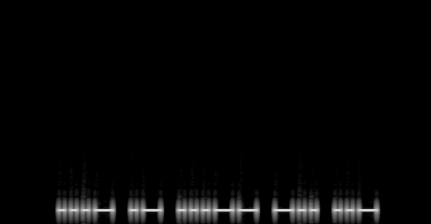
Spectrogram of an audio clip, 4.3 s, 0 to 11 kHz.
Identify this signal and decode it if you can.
Morse code, heard as a keyed tone, about 21 wpm, 700 Hz. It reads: VA3DU
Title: DXCC-100 Call Signs - 5 Characters - 20wpm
